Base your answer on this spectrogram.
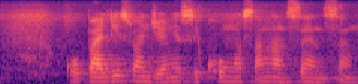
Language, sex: Swati, female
